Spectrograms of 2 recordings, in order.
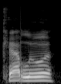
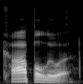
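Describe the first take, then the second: First: The first syllable does not sound like 'cop'. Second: The first syllable sounds like 'cop'. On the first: The speaker calls it wrong. "It's not Kapalua" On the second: The speaker calls it right. "Just think of it like a cop getting ready to arrest you"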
